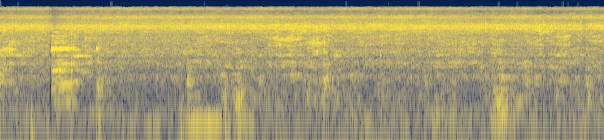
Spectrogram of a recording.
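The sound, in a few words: potatoes frying in oil in a wok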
